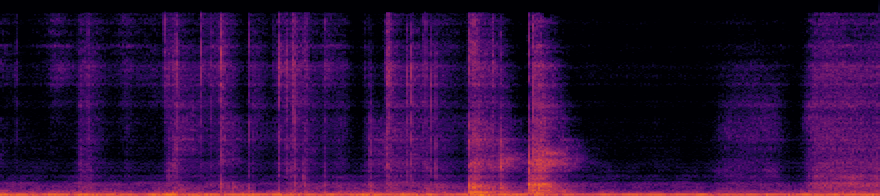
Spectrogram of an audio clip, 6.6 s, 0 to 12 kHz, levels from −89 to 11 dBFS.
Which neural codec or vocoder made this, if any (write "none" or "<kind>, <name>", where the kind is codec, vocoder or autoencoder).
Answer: codec, DAC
